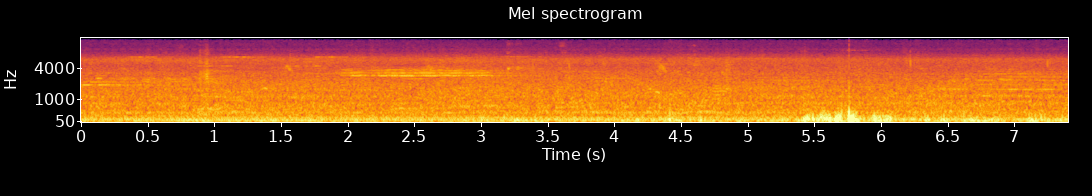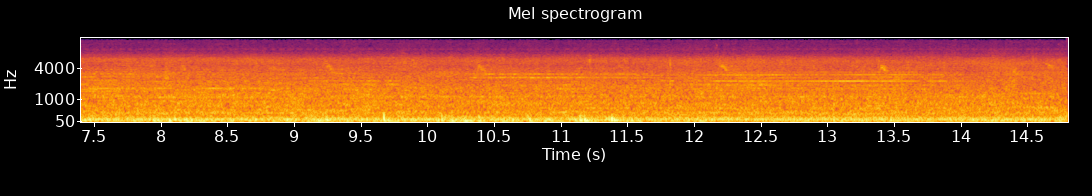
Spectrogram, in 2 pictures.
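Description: Steady low engine drone, with a brief louder rumble about five to six seconds in.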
